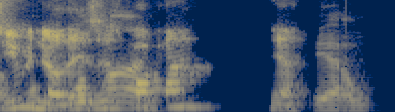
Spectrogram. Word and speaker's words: Waupun: How do you pronounce that? Oh man, I'm a terrible Wisconsin. Vince, you would know this. Is Waupun. Yeah. Yeah, Waupun. Waupun.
